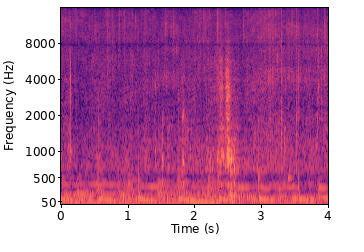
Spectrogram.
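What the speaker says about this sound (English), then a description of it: "around 50 grams of chopped green onions. They cook very fast." Chopped green onions frying in sauce for restaurant-style chicken lollipop, a steady close sizzle with stirring scrapes and occasional pops throughout.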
